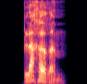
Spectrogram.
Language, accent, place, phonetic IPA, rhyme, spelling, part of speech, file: German, Germany, Berlin, [ˈblaxəʁəm], -axəʁəm, blacherem, adjective, De-blacherem.ogg
- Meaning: strong dative masculine/neuter singular comparative degree of blach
